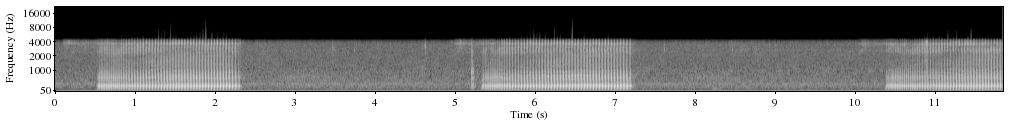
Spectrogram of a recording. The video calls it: ENGLISH BULLDOG ANGUS SNORING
